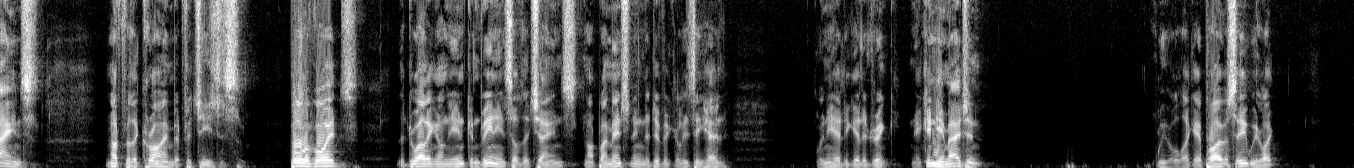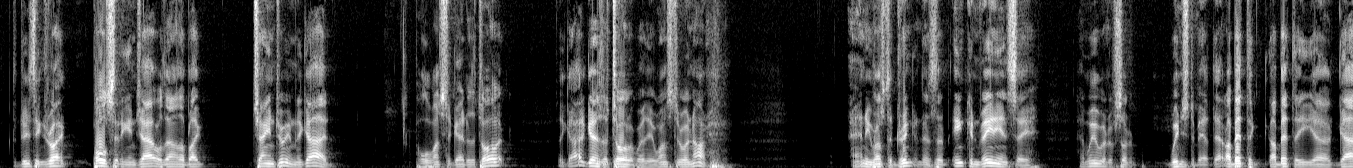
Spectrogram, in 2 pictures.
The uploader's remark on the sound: The live stream of Destiny Church Atherton.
